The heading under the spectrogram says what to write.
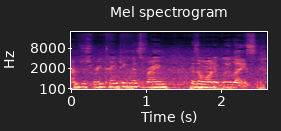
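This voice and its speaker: Fairly even intonation from a woman at medium pitch, with noticeable noise in the background. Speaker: paint brand owner demonstrating products. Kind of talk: livestream painting demo. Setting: Facebook live video. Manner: loud.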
